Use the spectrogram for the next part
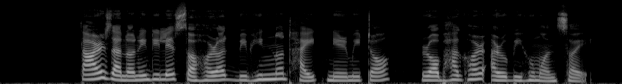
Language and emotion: Assamese, neutral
